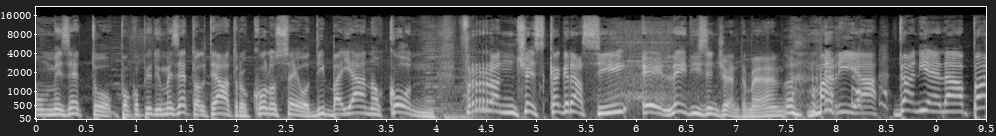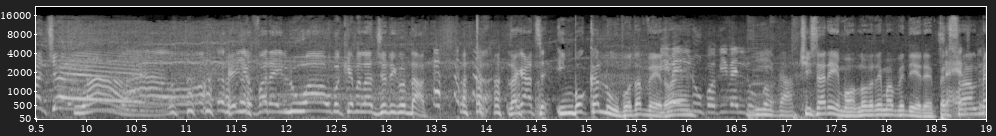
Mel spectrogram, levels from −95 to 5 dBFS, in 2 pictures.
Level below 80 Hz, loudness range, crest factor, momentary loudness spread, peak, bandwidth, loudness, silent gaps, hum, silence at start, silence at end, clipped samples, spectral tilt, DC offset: -40 dBFS; 2 LU; 16 dB; 5 LU; -2 dBFS; 16 kHz; -19 LUFS; none; none; 0 s; 0 s; under 0.1%; -3.5 dB/octave; under 0.1%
